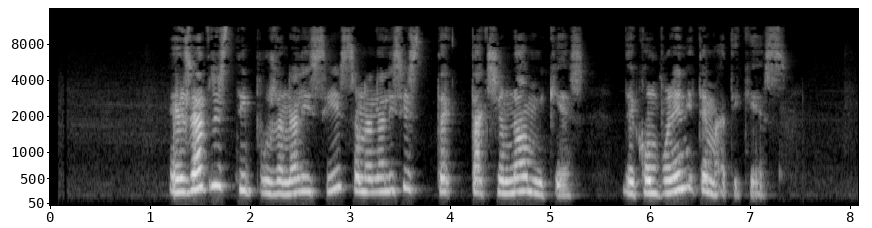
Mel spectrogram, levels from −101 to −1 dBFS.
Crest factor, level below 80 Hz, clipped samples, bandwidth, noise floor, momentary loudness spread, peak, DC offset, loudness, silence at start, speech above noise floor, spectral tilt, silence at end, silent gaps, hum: 24 dB; -84 dBFS; under 0.1%; 11.5 kHz; -72 dBFS; 15 LU; -2 dBFS; under 0.1%; -25 LUFS; 1.2 s; 48 dB; -4 dB/octave; 0.8 s; none; none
